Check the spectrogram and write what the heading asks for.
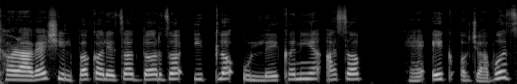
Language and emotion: Goan Konkani, surprised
